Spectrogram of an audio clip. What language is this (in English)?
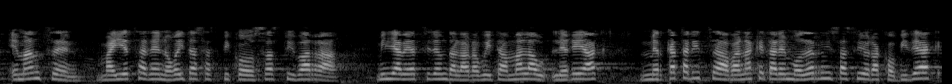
Basque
